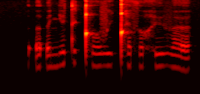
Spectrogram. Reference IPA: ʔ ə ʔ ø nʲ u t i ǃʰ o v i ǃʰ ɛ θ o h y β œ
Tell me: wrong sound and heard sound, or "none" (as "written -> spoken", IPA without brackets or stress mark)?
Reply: u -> ø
